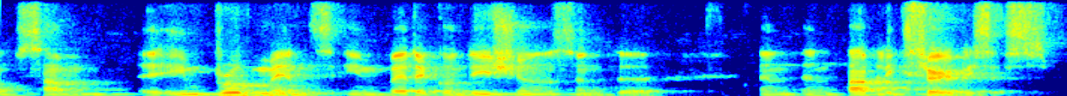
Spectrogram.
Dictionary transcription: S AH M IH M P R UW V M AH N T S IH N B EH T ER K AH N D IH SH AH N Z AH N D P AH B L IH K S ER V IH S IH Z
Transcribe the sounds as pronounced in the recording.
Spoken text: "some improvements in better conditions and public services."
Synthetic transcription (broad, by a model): S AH M IH M P R UW V M AH N T S IH N B EH T ER K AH N D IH SH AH N S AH N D P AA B L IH K S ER V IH S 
